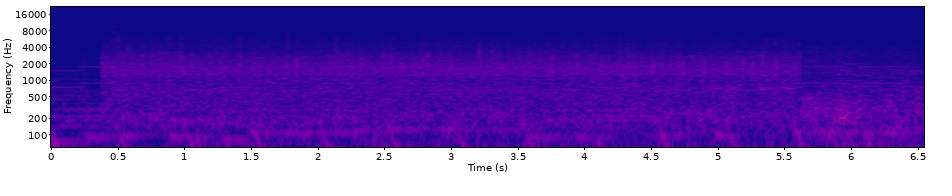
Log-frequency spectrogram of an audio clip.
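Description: Audience applauding in a cathedral, a dense patter of many hands that starts about half a second in and cuts off suddenly just before the end. A light music track with bright single notes plays before and after the applause.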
